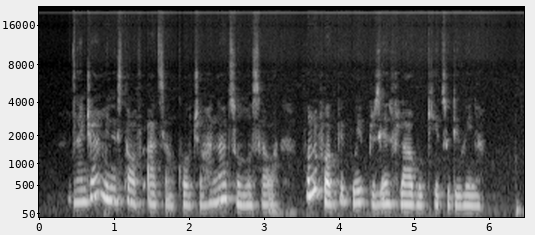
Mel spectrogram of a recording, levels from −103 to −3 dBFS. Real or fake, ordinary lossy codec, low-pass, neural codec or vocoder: real; none; none; none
